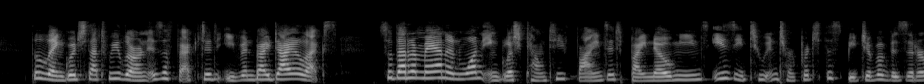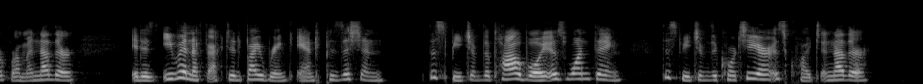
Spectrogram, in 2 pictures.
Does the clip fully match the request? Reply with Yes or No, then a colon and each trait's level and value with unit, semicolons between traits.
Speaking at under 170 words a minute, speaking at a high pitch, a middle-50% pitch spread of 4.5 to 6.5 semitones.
No: average, 190 wpm; high, 215 Hz; average, 4.8 semitones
